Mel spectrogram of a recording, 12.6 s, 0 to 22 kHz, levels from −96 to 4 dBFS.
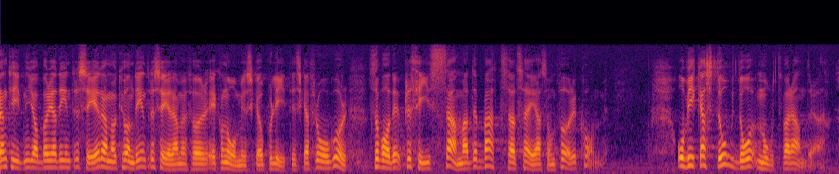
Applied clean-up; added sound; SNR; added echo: none; none; none; none.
